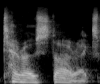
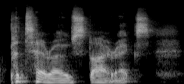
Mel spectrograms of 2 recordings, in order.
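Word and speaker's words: Pterostyrax: bit of a pain but it's Tero styrax with a silent P so it's patero styrax and the the species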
